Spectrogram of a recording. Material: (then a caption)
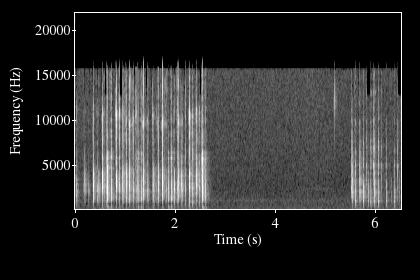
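Plastic. Fingertips type on a modded full-size Yunzii YZ98 mechanical keyboard with plastic keycaps, giving a fast run of bright, sharp clicky keystrokes for about 2.6 seconds. A quiet pause with a faint single tick follows, then another burst of quick taps resumes near the end.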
